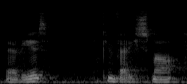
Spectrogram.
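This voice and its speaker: A man's voice: lowish voice, fairly even intonation, fairly quick. A man, a teacher reading a children's story expressively and breaking off to ask his young listeners questions. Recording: echoey room.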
